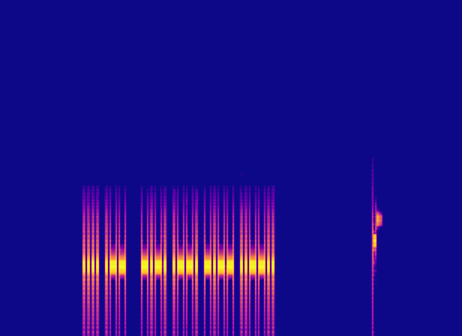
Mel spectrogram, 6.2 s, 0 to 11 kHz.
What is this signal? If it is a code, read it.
Morse code, heard as a keyed tone, about 38 wpm, 700 Hz. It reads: HW CPY?
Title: Common QSO Phrases 40wpm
